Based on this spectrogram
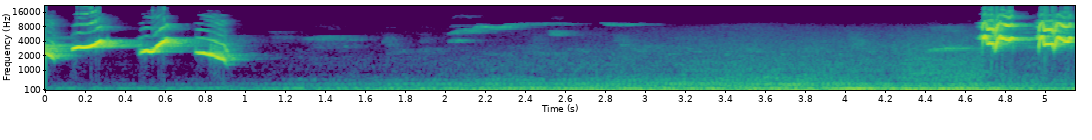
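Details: Orange-headed thrush (anis merah) singing to prompt other birds into song: three loud, sharp, downslurred notes open the phrase, followed by a quiet pause and two high clipped notes at the close.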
